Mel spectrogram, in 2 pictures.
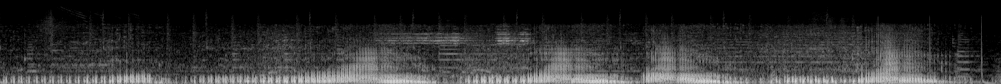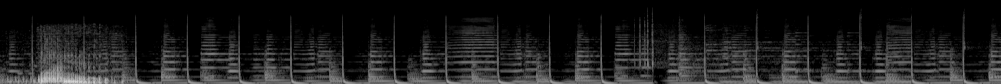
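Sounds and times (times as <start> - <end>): motorcycle engine idling: 0.0 - 11.2
motorcycle throttle revving: 0.0 - 11.4.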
